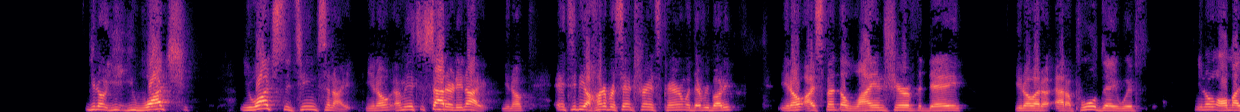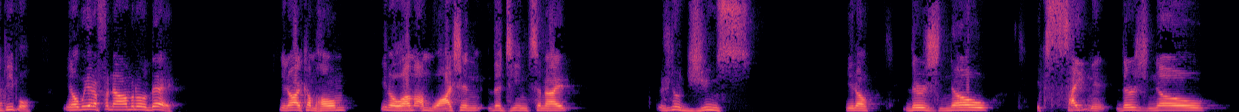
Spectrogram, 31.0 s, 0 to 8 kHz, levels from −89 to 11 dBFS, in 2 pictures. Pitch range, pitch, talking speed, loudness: 155-195 Hz, 165 Hz, 160 wpm, -16 LUFS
